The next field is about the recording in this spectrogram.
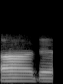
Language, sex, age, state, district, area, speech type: Malayalam, male, 18-30, Kerala, Malappuram, rural, conversation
